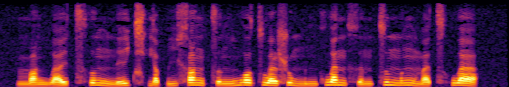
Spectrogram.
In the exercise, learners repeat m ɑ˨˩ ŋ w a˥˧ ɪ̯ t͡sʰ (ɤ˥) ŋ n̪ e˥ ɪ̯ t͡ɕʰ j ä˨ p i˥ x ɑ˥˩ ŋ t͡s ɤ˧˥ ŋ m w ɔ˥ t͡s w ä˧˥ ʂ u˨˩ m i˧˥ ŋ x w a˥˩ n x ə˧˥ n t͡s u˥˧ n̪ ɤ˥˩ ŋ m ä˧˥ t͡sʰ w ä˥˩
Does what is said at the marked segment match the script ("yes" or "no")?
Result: no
